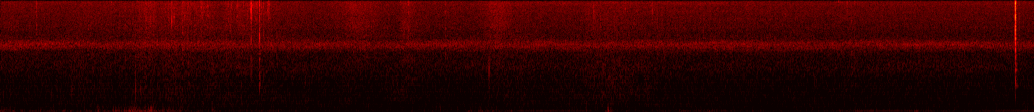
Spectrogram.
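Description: Faint outdoor ambience with a steady, thin high-pitched whine throughout. There are low handling rumbles about a second in and a few scattered light clicks and rustles as a handheld camera is moved.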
